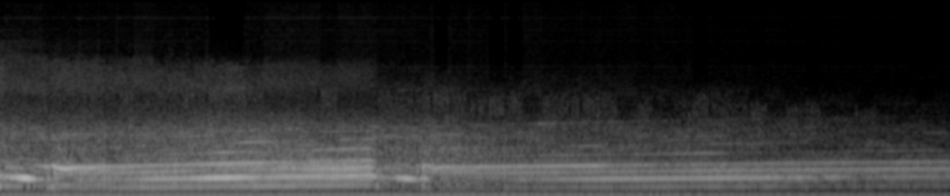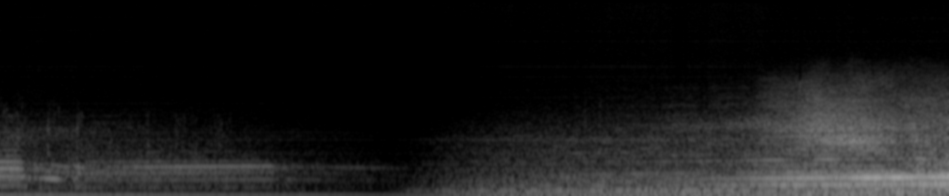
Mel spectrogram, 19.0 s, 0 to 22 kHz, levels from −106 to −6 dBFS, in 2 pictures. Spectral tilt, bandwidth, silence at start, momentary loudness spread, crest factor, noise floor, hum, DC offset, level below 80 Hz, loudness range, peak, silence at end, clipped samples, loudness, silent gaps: -7 dB/octave; over 20 kHz; 0 s; 21 LU; 18 dB; -88 dBFS; none; under 0.1%; -70 dBFS; 19 LU; -34 dBFS; 0 s; under 0.1%; -50 LUFS; none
